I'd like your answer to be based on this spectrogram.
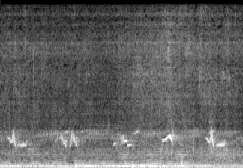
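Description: Honey bees swarm out of a freshly opened beehive, a dense continuous buzzing hum close by, with a few higher tonal chirps riding over the drone throughout.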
